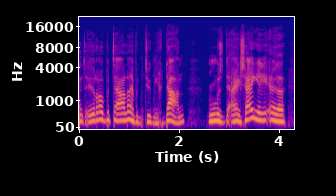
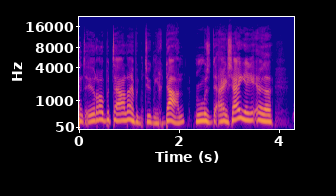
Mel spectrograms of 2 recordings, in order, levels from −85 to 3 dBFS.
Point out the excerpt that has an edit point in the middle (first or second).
second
